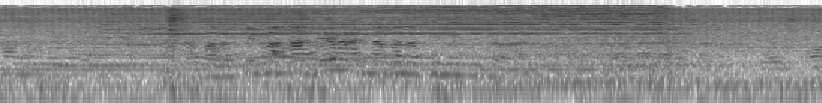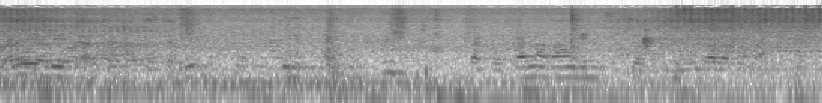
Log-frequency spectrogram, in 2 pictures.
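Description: Several men talk over one another indoors.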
